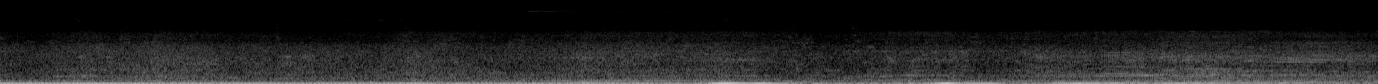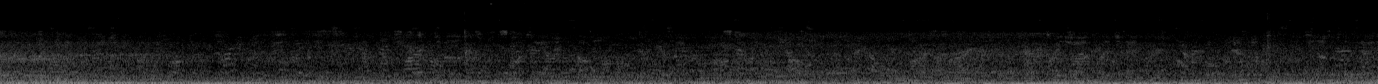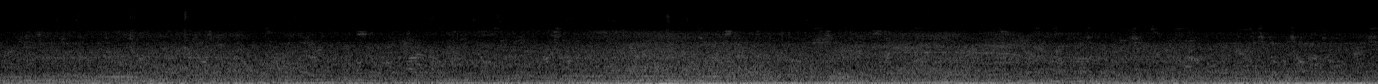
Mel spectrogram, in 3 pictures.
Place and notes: {"title": "Wenlin Rd., Shilin Dist. - on the roadside", "date": "2013-11-15 14:03:00", "description": "Standing on the roadside, Traffic Noise, Broadcast audio shop, The pedestrian, Binaural recordings, Zoom H6+ Soundman OKM II", "latitude": "25.09", "longitude": "121.53", "altitude": "12", "timezone": "Asia/Taipei"}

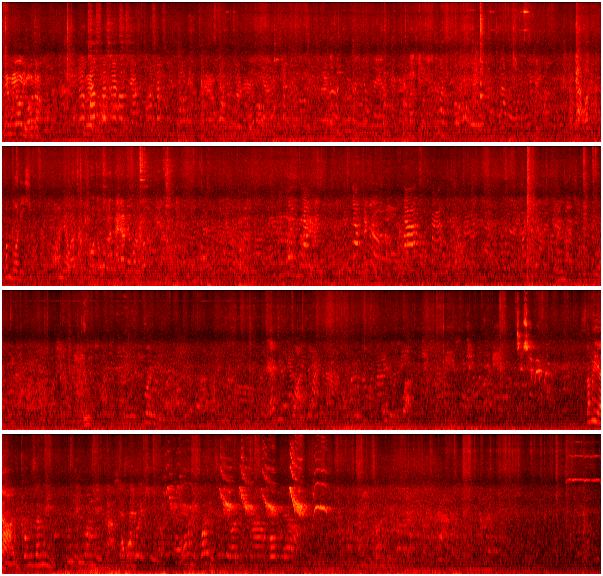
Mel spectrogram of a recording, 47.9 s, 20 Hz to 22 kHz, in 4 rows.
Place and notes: {"title": "Taitung City's Central Market - in the market", "date": "2014-01-16 10:15:00", "description": "Walking through the market inside, Traffic Sound, Dialogue between the vegetable vendors and guests, Binaural recordings, Zoom H4n+ Soundman OKM II ( SoundMap2014016 -3)", "latitude": "22.75", "longitude": "121.15", "timezone": "Asia/Taipei"}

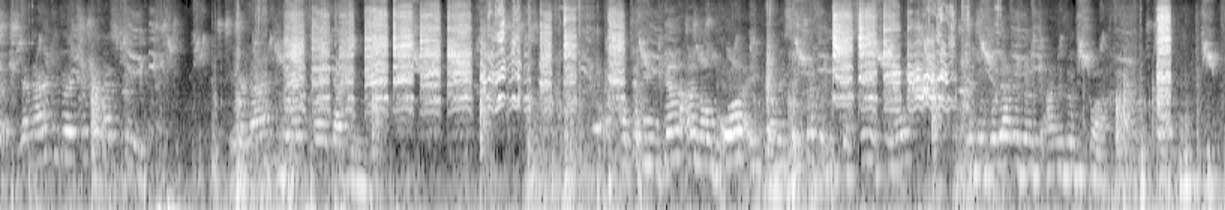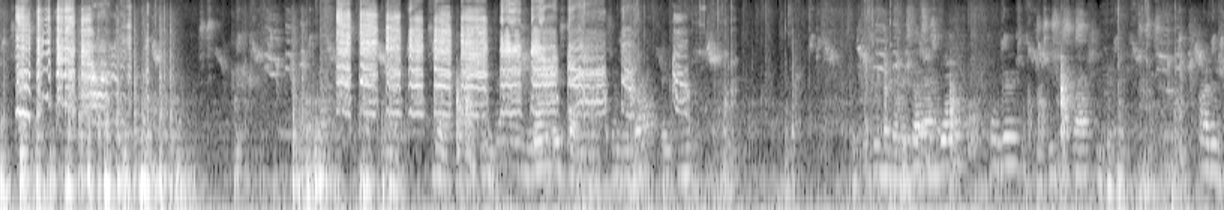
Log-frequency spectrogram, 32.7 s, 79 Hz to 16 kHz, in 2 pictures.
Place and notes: {"title": "Ottignies-Louvain-la-Neuve, Belgique - Birdsbay, hospital for animals", "date": "2016-07-18 20:00:00", "description": "Birdsbay is a center where is given revalidation to wildlife. It's an hospital for animals. This recording is the moment where is given food to the magpies.", "latitude": "50.66", "longitude": "4.58", "altitude": "78", "timezone": "Europe/Brussels"}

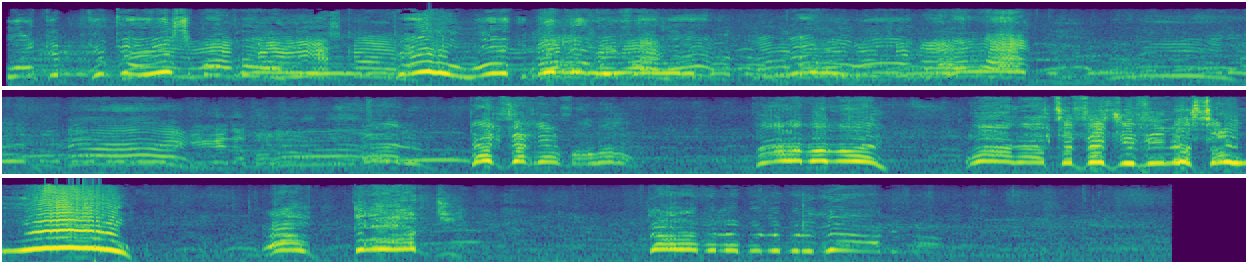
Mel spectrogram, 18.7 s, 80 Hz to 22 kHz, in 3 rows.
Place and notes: {"title": "Cavalhadas - Festa Popular", "date": "2009-04-11 15:54:00", "description": "mascarados - bricadeiras do povo - na rua da cidade", "latitude": "-15.86", "longitude": "-48.96", "altitude": "785", "timezone": "America/Sao_Paulo"}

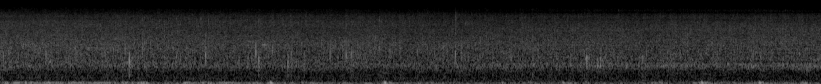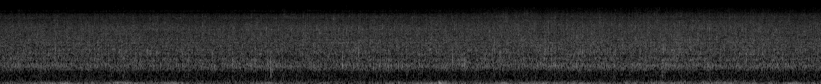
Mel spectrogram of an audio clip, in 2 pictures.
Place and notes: {"title": "Yuanshan Rd., Zhonghe Dist., New Taipei City - Small streams", "date": "2012-02-13 15:17:00", "description": "Small streams, Traffic Sound, Birds singing\nZoom H4n +Rode NT4", "latitude": "24.98", "longitude": "121.48", "altitude": "43", "timezone": "Asia/Taipei"}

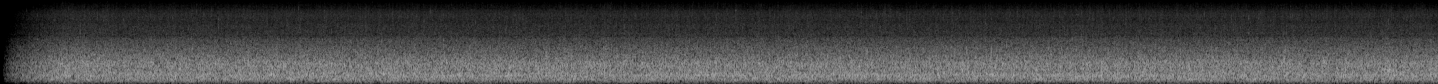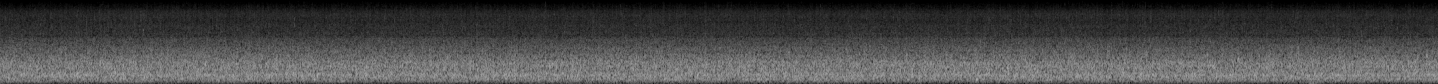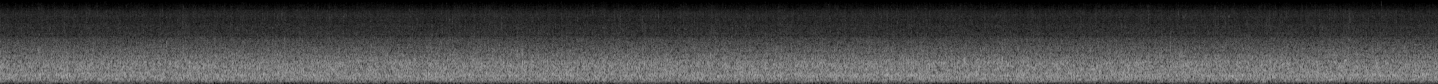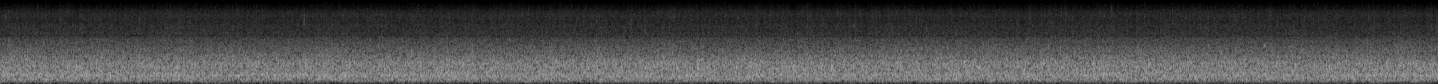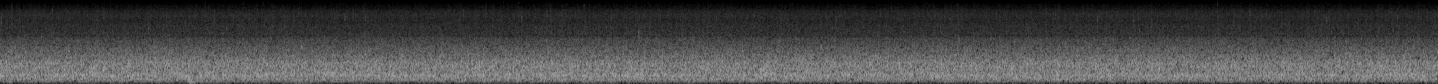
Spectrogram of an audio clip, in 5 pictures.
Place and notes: {"title": "大坡池風景區, Chihshang Township - The sound of water streams", "date": "2014-09-07 13:31:00", "description": "The sound of water streams, Very hot weather\nZoom H2n MS+ XY", "latitude": "23.12", "longitude": "121.22", "altitude": "264", "timezone": "Asia/Taipei"}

